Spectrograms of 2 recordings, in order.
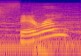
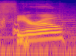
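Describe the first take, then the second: First: The name sounds like the word 'pharaoh'. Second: The name does not sound like 'pharaoh'. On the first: The speaker calls it wrong. "sometimes I pronounce it Pharaoh" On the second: The speaker calls it right. "I know it's supposed to be Firo"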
